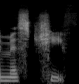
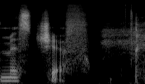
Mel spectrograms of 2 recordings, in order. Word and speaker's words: mischief: a long e sound it does not say mischeif it says mischief and then one bonus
